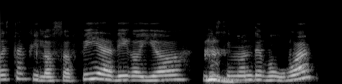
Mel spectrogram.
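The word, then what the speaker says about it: Simone de Beauvoir: Sí, sabes que escuchando todo esta teoría o esta filosofía, digo yo, de Simón de Beauvoir, así se pronuncia, no Ujú.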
